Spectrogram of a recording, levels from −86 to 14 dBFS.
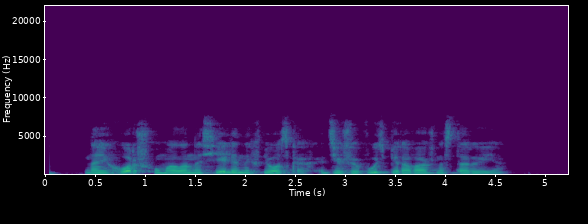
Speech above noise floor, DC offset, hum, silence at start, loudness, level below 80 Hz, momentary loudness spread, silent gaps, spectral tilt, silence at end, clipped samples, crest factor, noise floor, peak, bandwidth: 53 dB; under 0.1%; none; 0.05 s; -32 LUFS; -72 dBFS; 10 LU; none; -7 dB/octave; 0.65 s; under 0.1%; 20 dB; -85 dBFS; -12 dBFS; 7.6 kHz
